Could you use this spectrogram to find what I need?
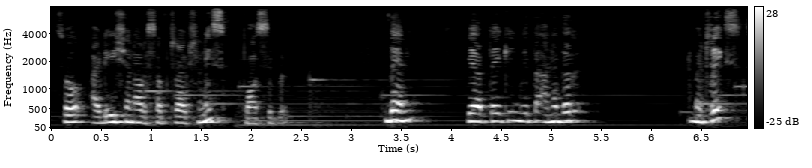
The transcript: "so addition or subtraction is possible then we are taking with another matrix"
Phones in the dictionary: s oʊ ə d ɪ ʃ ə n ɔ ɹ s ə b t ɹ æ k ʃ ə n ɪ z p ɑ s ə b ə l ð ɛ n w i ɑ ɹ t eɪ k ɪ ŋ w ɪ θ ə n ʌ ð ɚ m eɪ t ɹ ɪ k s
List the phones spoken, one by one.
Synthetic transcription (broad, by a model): s oʊ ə d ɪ ʃ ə n ɔ ɹ s ə b t ɹ æ k ʃ ə n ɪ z p ɑ s ə b ə l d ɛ n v i ɑ ɹ t eɪ k ɪ ŋ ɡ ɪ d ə n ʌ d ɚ m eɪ t ɹ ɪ k s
